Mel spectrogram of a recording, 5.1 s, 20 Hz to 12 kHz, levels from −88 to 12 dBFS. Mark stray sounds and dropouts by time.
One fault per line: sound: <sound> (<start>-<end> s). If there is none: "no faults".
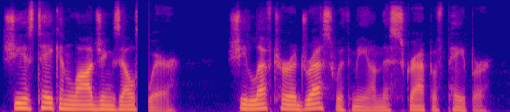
sound: dropout (1.4-1.5 s)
